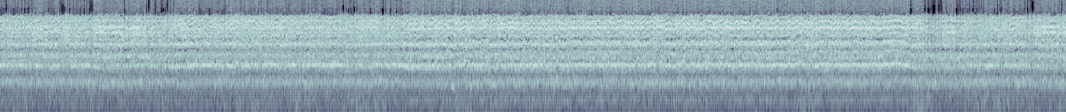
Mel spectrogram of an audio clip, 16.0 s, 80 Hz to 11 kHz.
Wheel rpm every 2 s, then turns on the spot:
230, 230, 230, 220, 210, 210, 210, 220.
none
